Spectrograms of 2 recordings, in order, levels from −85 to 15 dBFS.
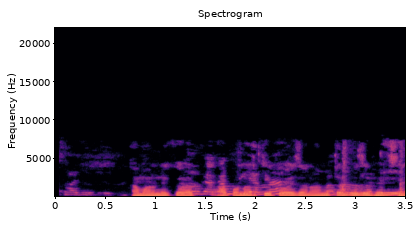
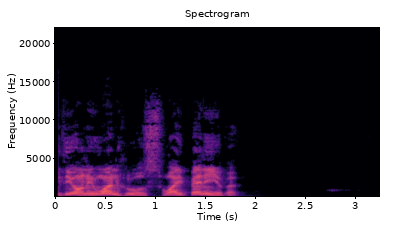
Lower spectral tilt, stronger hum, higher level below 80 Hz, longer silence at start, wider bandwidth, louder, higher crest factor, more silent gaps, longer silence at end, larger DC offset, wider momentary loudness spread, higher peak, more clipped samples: first, -8 dB/octave vs -4 dB/octave; neither; first, -50 dBFS vs -70 dBFS; about the same, 0.1 s vs 0.05 s; second, 7.6 kHz vs 13 kHz; first, -15 LUFS vs -23 LUFS; second, 12 dB vs 20 dB; neither; second, 0 s vs 1.45 s; neither; second, 4 LU vs 11 LU; first, -2 dBFS vs -6 dBFS; neither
